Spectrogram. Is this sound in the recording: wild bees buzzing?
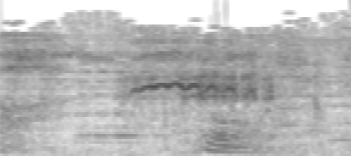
no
